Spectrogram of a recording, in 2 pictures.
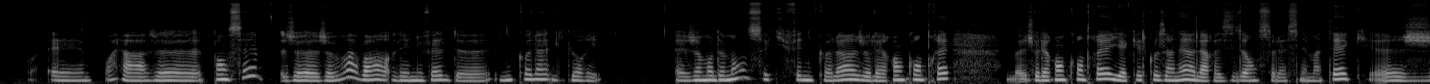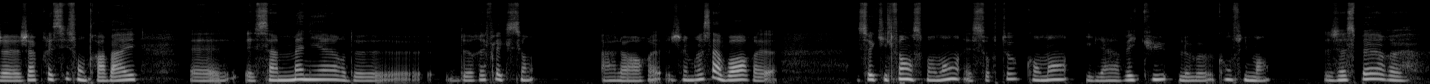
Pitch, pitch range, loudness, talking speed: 200 Hz, 180-225 Hz, -31 LUFS, 140 wpm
